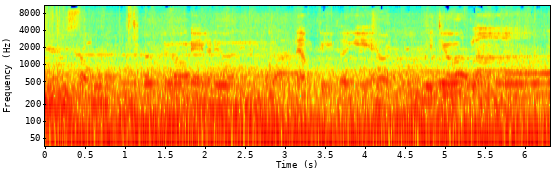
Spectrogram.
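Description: Low, steady rumble of a car driving through city traffic, heard from inside the cabin, with a voice, talking or singing, over it.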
